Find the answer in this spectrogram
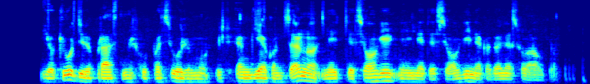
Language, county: Lithuanian, Kaunas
